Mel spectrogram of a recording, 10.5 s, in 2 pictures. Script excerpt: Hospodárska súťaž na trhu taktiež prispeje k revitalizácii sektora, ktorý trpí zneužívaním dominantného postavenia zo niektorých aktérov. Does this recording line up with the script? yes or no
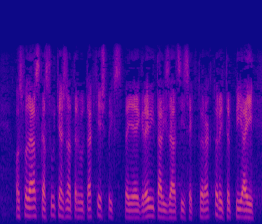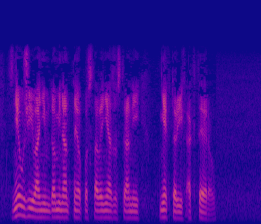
no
